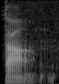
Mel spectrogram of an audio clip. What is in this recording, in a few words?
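"dang3", Chinese; Cours-de-Chinois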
